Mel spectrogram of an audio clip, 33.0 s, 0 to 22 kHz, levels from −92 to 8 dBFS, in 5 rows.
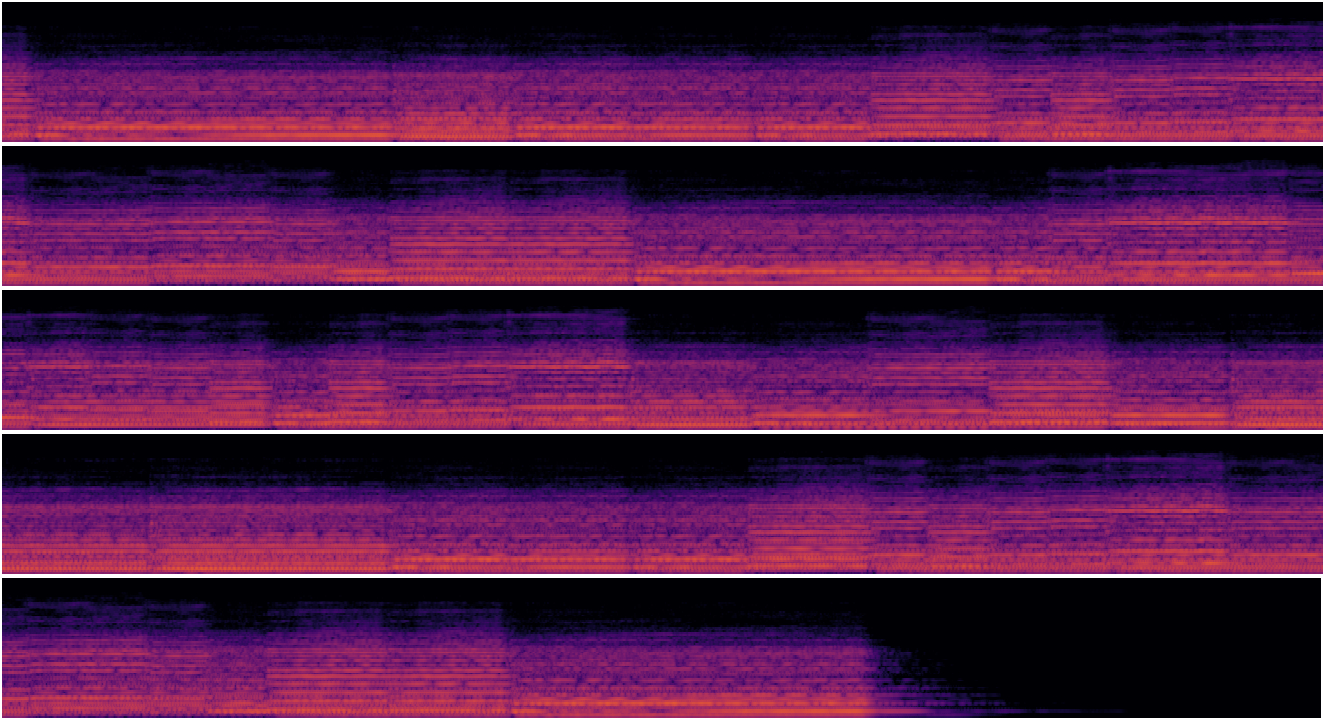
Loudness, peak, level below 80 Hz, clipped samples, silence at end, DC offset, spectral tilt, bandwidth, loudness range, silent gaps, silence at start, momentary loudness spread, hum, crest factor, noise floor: -36 LUFS; -22 dBFS; -78 dBFS; under 0.1%; 2 s; under 0.1%; -6.5 dB/octave; 13 kHz; 1 LU; none; 0 s; 4 LU; none; 14 dB; under -90 dBFS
